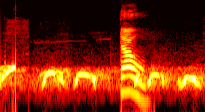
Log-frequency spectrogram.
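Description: Dove cooing: a steady run of short, low, arched coos, about three or four a second. A rising swoosh effect opens it, and a voice says "Dove" just over a second in.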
